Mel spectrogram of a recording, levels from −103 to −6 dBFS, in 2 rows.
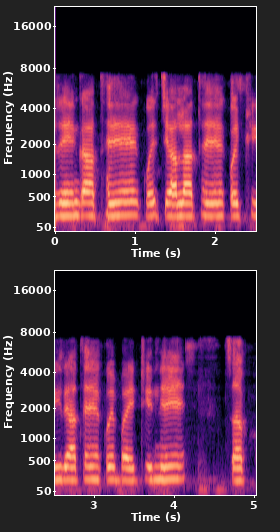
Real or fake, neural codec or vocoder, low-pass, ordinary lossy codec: fake; codec, 24 kHz, 3 kbps, HILCodec; 7.2 kHz; none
